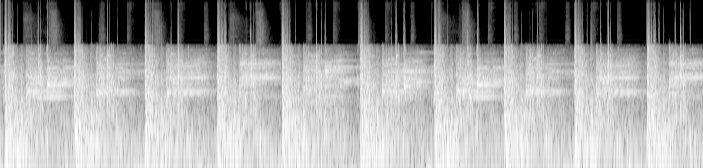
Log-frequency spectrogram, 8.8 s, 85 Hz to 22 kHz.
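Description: Pistol shots from a custom 2011 and a Staccato DVCP fire in a steady rapid string, about fifteen loud sharp reports spaced roughly half a second apart, close and alone without speech.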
